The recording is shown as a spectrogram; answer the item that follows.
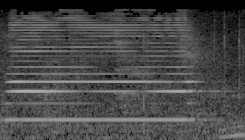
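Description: Pitch pipe blown on one steady note for about two seconds, giving the singers their starting pitch.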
